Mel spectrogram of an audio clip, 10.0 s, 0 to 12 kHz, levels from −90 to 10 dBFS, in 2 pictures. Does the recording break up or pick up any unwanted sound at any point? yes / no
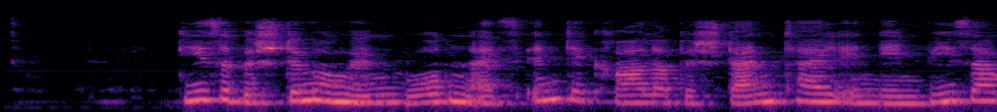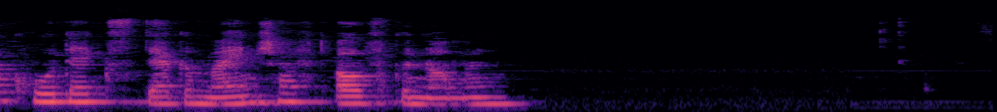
no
